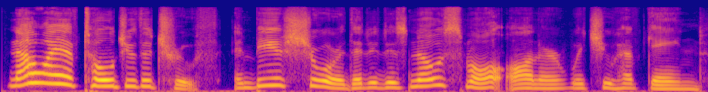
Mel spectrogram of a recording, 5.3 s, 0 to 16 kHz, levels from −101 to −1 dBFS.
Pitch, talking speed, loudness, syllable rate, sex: 210 Hz, 225 wpm, -18 LUFS, 4.7 syllables/s, female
